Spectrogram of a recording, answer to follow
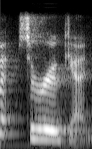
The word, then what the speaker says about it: Tsarukyan: We have lightweight Arman Tsarukyan via, did I say his name? Tsarukyan, yes, versus Christos Giagos via BetOnline.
